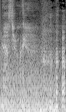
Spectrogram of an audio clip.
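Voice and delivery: slow whispered superhero growl; Batman whisper. Pretend. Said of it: "Why are you talking like that?".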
